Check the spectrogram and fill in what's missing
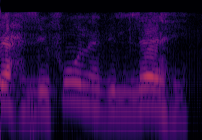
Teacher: لما يسبق مكسور بنرققها، لام لفظ الجلالة بس · Term: مرققة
